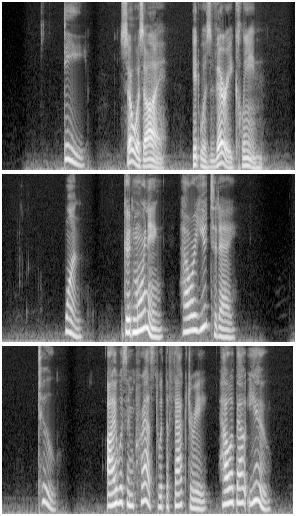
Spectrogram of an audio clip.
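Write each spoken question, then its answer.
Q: So was I. It was very clean.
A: 2: I was impressed with the factory. How about you?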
